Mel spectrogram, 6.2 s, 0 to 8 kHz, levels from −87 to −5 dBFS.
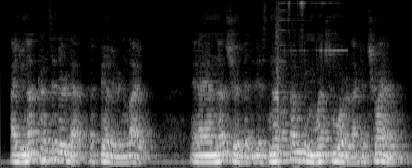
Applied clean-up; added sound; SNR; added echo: neural separator model SepFormer DNS4.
